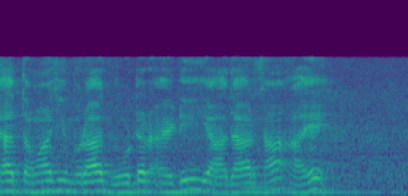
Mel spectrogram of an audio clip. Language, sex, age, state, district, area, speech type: Sindhi, male, 60+, Uttar Pradesh, Lucknow, urban, read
